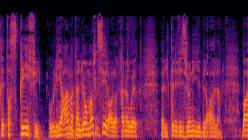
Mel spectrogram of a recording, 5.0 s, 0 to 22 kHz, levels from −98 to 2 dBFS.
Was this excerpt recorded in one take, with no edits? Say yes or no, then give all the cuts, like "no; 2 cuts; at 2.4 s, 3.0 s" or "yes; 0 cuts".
yes; 0 cuts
